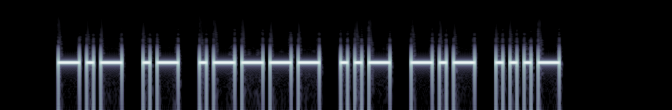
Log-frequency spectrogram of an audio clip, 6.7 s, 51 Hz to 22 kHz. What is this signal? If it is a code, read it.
Morse code, heard as a keyed tone, about 17 wpm, 700 Hz. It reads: KA1UKV
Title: USA Call Signs 17wpm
